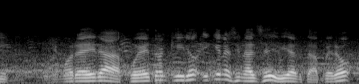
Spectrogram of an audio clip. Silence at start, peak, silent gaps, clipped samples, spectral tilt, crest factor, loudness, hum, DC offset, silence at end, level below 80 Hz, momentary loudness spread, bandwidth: 0 s; -4 dBFS; none; under 0.1%; -9.5 dB/octave; 14 dB; -18 LUFS; none; under 0.1%; 0 s; -50 dBFS; 12 LU; 5.8 kHz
